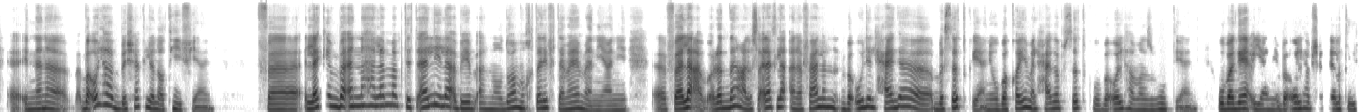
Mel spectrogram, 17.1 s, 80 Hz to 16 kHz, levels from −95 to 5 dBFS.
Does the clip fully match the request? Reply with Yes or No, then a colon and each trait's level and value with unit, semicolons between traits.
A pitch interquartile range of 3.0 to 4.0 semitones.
No: average, 5.2 semitones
